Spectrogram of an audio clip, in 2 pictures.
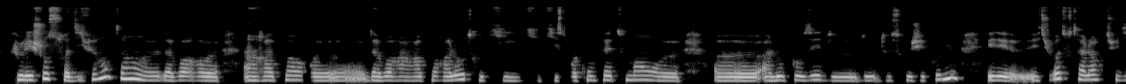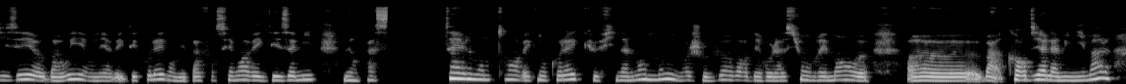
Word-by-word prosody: que 215 - +3
les 205 - +6
choses 260 +4 +4
soient 190 -8 +2
différentes, 285 - -1
hein, 255 -5 +6
heu, 190 - -4
d'avoir, 190 -1 -1
heu, 175 -1 +2 0.2
un 185 +1 0
rapport, 190 +2 -3
heu, 90 - 0
d'avoir 185 0 -1
un 180 -1 -7
rapport 180 +1 -6
à - - +2
l'autre 230 -3 0
qui 175 -2 -9
qui 165 - -15
qui 175 - -10
soit 180 +1 -5
complètement, 200 0 -3
heu, 170 -1 0 0.4
heu, 170 -1 +4
à 180 - +1
l'opposé 190 +2 0
de 170 -2 -2
de 180 0 -1
de 175 - -13
ce 160 - -9
que 185 - -4
j'ai 180 0 -4
connu 250 +9 +2 0.3
et 190 -2 +5
heu, - - -1
et - - -1
tu - - -6
vois, 260 - +5
tout 265 -4 -4
à - - +3
l'heure, 225 +1 -1
tu 215 - -7
disais: 210 +4 0
«Heu, 185 - +1
bah, 170 -1 -1
oui, 230 +3 +2
on 175 0 -5
est 175 - -4
avec - - -2
des 180 - -3
collègues, 220 +4 -1
on 175 - -5
n'est 170 - -3
pas 180 +2 -5
forcément 195 +2 -6
avec 190 -4 -1
des 190 +1 0
amis». 215 +3 -1 0.3
Mais, 190 - 0
on 180 - -3
passe 200 +2 +1 0.6
tellement 250 -5 +7
de 215 - -6
temps 225 0 -3
avec 185 -3 -5
nos 200 - -3
collègues 220 +5 0
que, 190 - -2
finalement, 190 +5 -3
non, 215 +2 0
moi, 215 -6 +1
je 180 - -4
veux 175 +5 -6
avoir 200 -2 -6
des 180 -1 -3
relations 180 +3 -2
vraiment, 185 +2 -2
heu, 175 - +1 0.4
heu, 175 -1 +5
ben, 185 -3 +1
cordiales 210 0 +4
à 185 - +2
minimal, 195 +10 +2
190 Hz, 220 wpm, -23 LUFS, 180-215 Hz, 0.6 s, tellement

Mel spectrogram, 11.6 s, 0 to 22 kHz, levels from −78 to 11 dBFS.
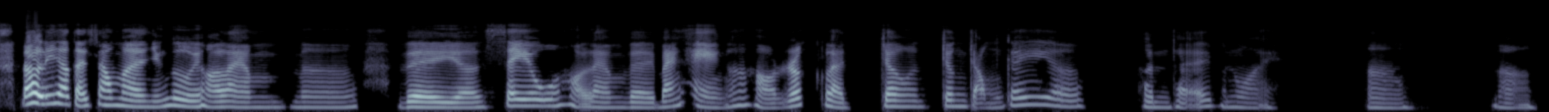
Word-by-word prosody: Đó - - +10
là 325 - +13
lý 305 - +2
do 300 -2 +8
tại 225 - +5
sao 255 0 +3
mà 220 -5 +3
những 200 +5 -5
người 220 -5 +2
họ 195 -1 +1
làm, 185 -1 -2
ờ, 180 0 -10 0.3
về, 180 -2 +3
ờ, 175 +1 -2
sale, 230 +5 +2 0.3
họ - - -3
làm 180 -1 -6
về 180 -1 -4
bán 200 +6 -2
hàng 175 -4 -3
á, 240 +5 -8
họ 160 -7 -4
rất 225 +10 0
là 190 -6 +1 0.3
trân 205 -2 -2
trân 215 -1 -5
trọng 165 -2 -8
cái, 270 +2 -6
ơ, 215 -4 -8 0.5
hình 180 -1 -10
thể 210 +2 -9
bên 200 -4 -16
ngoài. 170 -2 -16 0.6
Ờ. 165 -2 -13 0.8
Ờ. 165 +1 -14
195 Hz, 180 wpm, -21 LUFS, 180-225 Hz, 0.8 s, là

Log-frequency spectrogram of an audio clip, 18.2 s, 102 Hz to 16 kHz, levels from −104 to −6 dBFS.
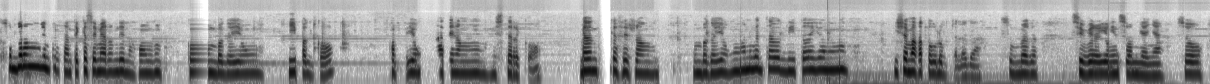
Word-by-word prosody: Sobrang 295 +2 +6
importante 220 -6 0
kasi 225 -1 +2
meron 220 -1 +1
din 220 -2 +2
akong, 200 +2 -3 0.4
kumbaga 210 -2 -2
'yong 195 0 -3 0.4
hipag 200 -3 0
ko? 170 +1 -4 0.9
Tap 205 -2 -2 0.2
'yong 210 0 +1 0.3
ate 205 +1 -1
ng 200 0 -1 0.4
mister 190 0 -3 0.2
ko, 140 - -11 0.6
meron 230 +1 +6 0.2
kasi 220 -2 +1
siyang, 195 0 -3 0.5
kumbaga 200 0 -1
'yong 205 -1 0 0.2
ano 245 - +5
ba 260 - +4
'yon 240 - -1
tawag 250 -2 +2
dito? 225 +1 -2
'Yong 245 0 +3 0.9
hindi - - -4
siya 230 - +5
makatulog 195 -3 +3
talaga. 155 +1 -8 0.3
Kumbaga, 195 0 -1 0.6
severe 195 -1 +3
yung 195 - +3
insomnia 190 -2 0
niya 175 +1 -2 0.2
so 190 -1 -1
205 Hz, 120 wpm, -22 LUFS, 195-220 Hz, 0.9 s, Sobrang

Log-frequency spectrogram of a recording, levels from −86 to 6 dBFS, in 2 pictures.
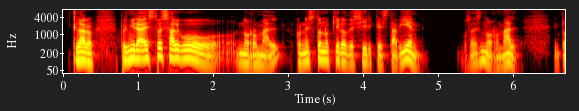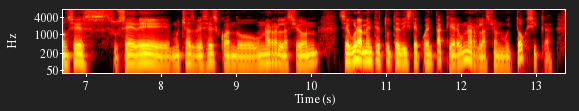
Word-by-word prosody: Claro, 120 -4 +6 0.3
pues, 120 - 0
mira, 135 -1 +8
esto 135 +4 +3
es 165 -1 +2
algo 130 - +3
normal, 100 -3 -3
con 105 +1 -2
esto 115 +3 -1
no 120 -2 0
quiero 120 -3 0
decir 100 +1 -5
que - - -5
está - - -3
bien, - - 0 0.5
o - - -23
sea, 90 - -8
es 100 - -9
normal. 105 -10 -3 0.4
Entonces, 90 +2 -1
sucede 95 -2 +1
muchas 90 +3 -4
veces 95 +4 -3
cuando 85 -1 -3
una 95 +5 -2
relación 95 0 -2 0.2
seguramente 115 -1 +4
tú 115 - -5
te 110 - 0
diste 100 -1 -3
cuenta 95 -2 -3
que 90 - -3
era 95 - -1
una 120 +4 0
relación 85 -3 -6
muy 80 0 -8
tóxica. - - -6
100 Hz, 165 wpm, -22 LUFS, 90-115 Hz, 0.5 s, mira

